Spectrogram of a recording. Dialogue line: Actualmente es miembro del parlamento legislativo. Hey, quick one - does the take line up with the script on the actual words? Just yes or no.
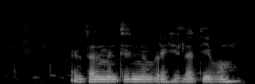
no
